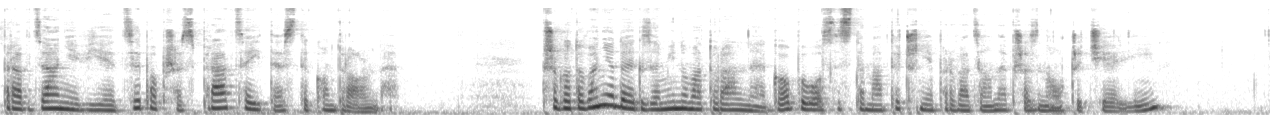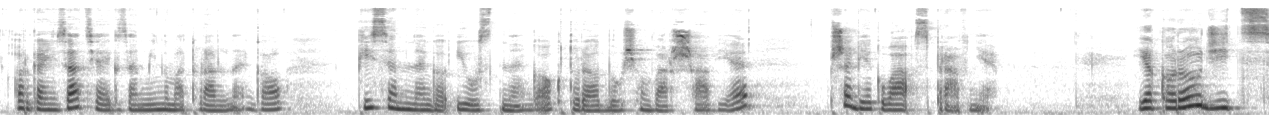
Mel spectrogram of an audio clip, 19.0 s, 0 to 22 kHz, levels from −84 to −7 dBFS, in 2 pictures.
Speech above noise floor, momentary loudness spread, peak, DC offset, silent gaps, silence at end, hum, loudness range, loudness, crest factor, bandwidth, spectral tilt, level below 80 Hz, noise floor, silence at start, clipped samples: 31 dB; 10 LU; -16 dBFS; under 0.1%; none; 0 s; none; 5 LU; -34 LUFS; 20 dB; 16.5 kHz; -4.5 dB/octave; -66 dBFS; -65 dBFS; 0.05 s; under 0.1%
